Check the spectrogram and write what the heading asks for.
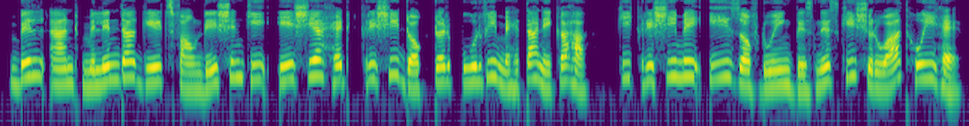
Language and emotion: Hindi, neutral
